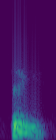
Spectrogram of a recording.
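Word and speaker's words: þing: Norse Anglo-Saxons have it too thorn which is pronounced th so thing and the same element appears in our thing.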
